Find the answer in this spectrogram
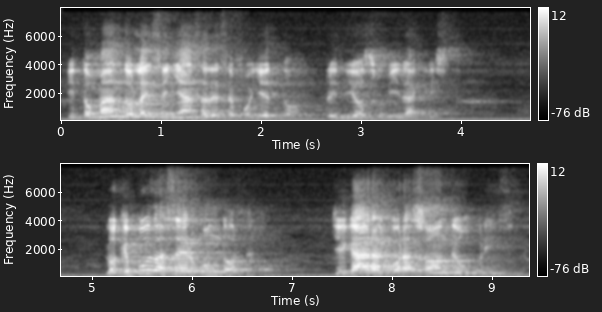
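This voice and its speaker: A man's voice: on the high side, normal speed, dull audio, slight background noise. A man preaching a sermon as pastor, reading scripture with emphatic stress on each phrase, recorded in a church hall.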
